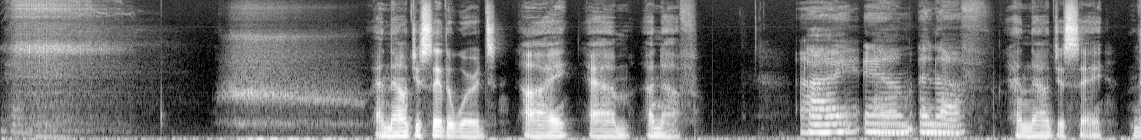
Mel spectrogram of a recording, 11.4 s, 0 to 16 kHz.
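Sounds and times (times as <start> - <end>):
deep breath during a guided breathing exercise: 0.0 - 3.8, 7.5 - 7.9
speech: 3.8 - 7.0, 8.0 - 11.4.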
